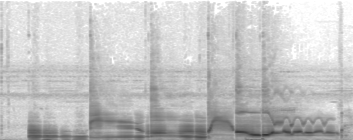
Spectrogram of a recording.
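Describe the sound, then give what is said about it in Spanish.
A jaw harp, called gambarda in Spain and trompe in Colombia, twangs alone, its buzzing drone plucked in rhythmic bursts while the tone bends through wobbling, vowel-like wah sweeps. “este instrumento que va a sonar ahora se llama una gambarda en España. En Colombia se llama trompe.”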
